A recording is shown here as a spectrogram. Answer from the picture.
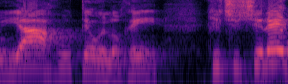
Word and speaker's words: Yahweh: É a pronúncia Yahweh, o Deus de Abraão, o Deus de Isaac, o Deus de Jacó não é uma trindade.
